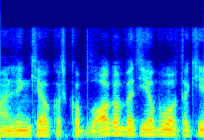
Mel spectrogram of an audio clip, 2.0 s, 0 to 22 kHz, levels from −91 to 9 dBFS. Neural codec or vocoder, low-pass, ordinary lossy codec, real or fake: codec, 24 kHz, 0.5 kbps, DualCodec; 10.8 kHz; AAC, 64 kbps; fake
